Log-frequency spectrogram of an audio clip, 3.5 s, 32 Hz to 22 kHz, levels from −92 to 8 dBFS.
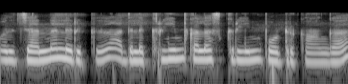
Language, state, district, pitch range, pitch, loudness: Tamil, Tamil Nadu, Nilgiris, 200-225 Hz, 210 Hz, -19 LUFS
